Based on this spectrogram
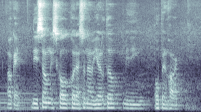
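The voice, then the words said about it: Non-native English accent. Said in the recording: “it's an accent, it's because I'm not from here”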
